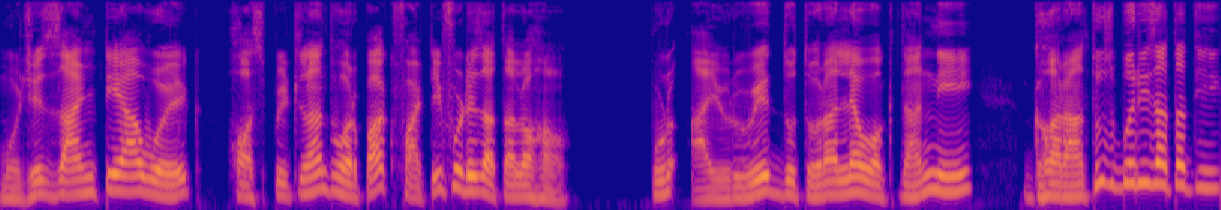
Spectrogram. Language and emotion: Goan Konkani, happy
